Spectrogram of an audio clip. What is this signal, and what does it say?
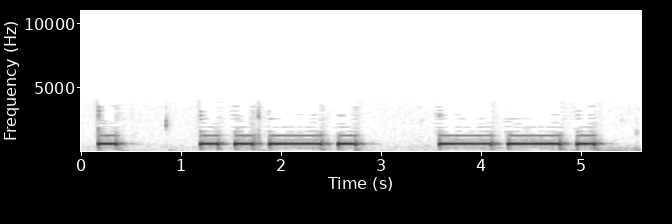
Morse code, heard as a keyed tone, about 7 wpm, 660 Hz. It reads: E F G
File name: jh8cbh / 2021cw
